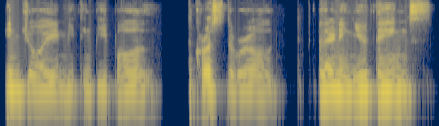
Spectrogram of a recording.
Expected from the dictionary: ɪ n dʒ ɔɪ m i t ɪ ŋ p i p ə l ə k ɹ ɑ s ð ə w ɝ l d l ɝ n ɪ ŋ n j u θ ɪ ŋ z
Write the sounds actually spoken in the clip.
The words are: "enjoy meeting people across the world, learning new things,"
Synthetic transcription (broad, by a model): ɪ n dʒ ɔɪ m i t ɪ ŋ p i p ə l ə k ɹ ɑ s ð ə w ɝ l d l ɝ n ɪ ŋ n j u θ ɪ ŋ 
